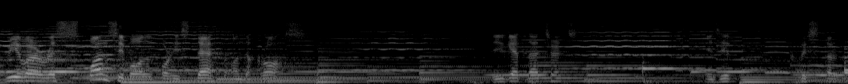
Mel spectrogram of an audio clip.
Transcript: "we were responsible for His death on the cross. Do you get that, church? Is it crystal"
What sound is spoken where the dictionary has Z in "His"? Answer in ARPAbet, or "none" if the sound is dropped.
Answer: S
